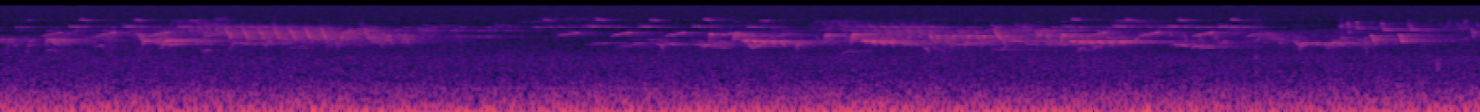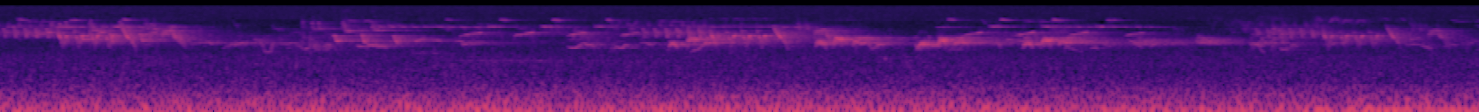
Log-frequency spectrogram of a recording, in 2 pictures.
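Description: Many small birds chirping and calling over one another without pause, above a steady low rumble.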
